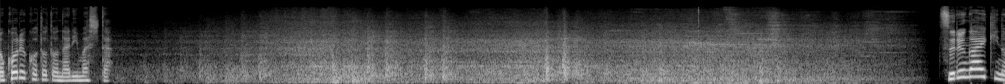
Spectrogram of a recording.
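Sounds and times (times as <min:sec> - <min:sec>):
train wheels clacking over joints: 0:01.6 - 0:04.6.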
